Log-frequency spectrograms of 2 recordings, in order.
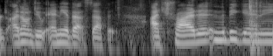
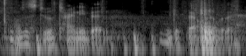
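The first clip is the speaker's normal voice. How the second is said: mumbled under breath, much quieter; 3 semitones lower, 9 dB quieter than usual. Tearing up paper for a project, the speaker is mumbling. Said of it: "mumbling, sorry".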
